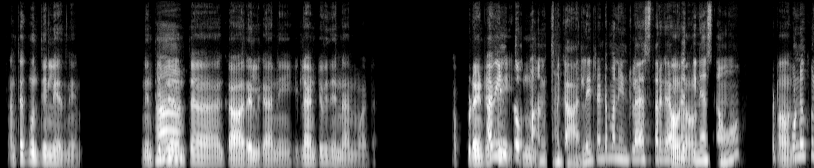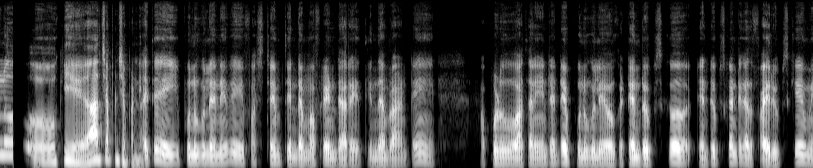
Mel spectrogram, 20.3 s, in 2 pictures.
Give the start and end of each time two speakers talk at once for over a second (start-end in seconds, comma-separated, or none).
none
